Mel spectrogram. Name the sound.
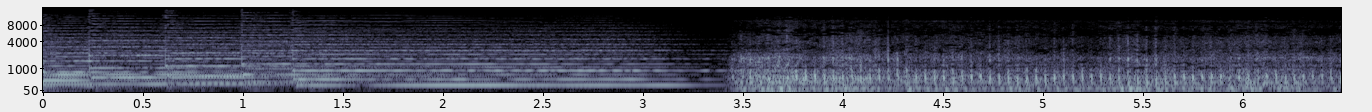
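rescue helicopter flying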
